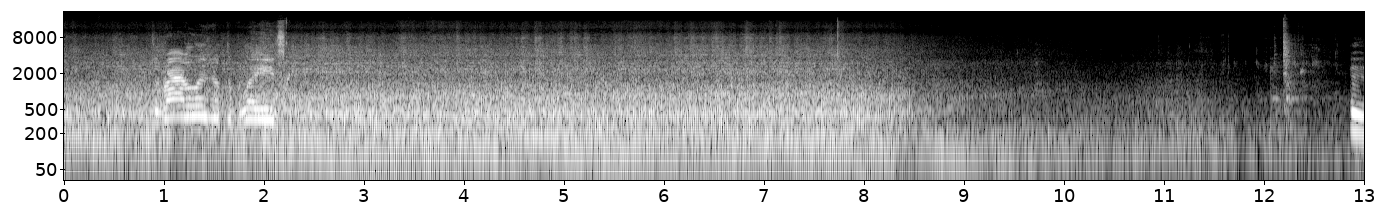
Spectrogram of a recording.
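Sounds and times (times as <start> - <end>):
fan blades rattling: 0.0 - 8.6
electric fan running: 0.0 - 9.2.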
